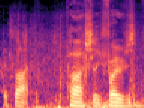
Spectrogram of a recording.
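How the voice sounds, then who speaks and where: Filming himself in his car and later in icy woods, a young male vlogger chats offhandedly to camera, his medium-pitched voice nasal from a cold. He speaks at a normal speed, keeps it relaxed, and drops "bloody" often, all over a noisy background.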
